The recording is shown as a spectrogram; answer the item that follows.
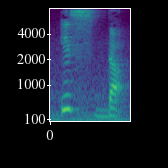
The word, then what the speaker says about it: isda: Isda means fish. So, the stress is in the middle. Isda. Isda. Not isda. It would be isda.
